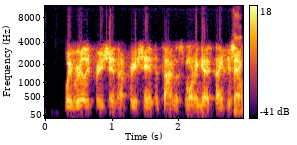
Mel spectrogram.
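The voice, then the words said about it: Good radio voice. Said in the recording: “That's a good radio voice, too.”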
